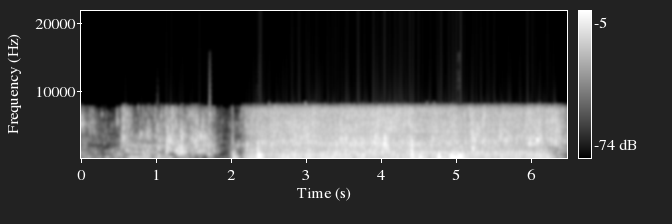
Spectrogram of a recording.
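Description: Water poured out of a plastic basin into a kitchen sink, softer and uneven, then about two seconds in the kitchen faucet is turned on and runs steadily into the sink.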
